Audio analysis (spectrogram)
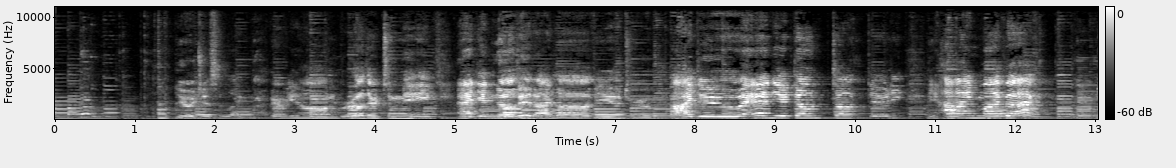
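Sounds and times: acoustic guitar strumming: 0.0 - 13.0
man singing: 1.4 - 13.0.

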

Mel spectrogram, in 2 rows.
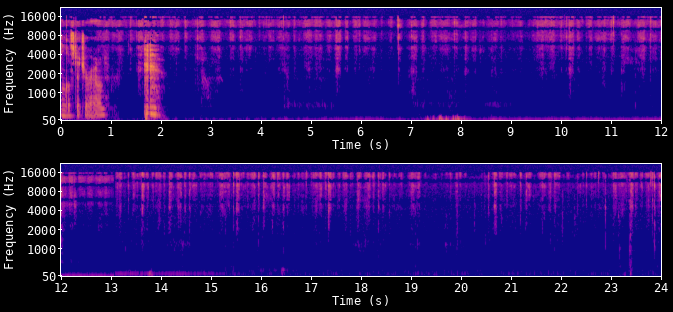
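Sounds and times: crochet hook scratching yarn: 0.0 - 24.0.

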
